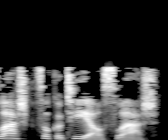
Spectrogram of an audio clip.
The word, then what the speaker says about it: Quetzalcoatl: Quetzalcoatl, pronounced /Quetzalcoatl/, is a deity in Aztec culture and literature, known as the feathered serpent in Nahuatl.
